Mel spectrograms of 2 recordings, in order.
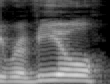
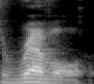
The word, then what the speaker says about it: Revel: I keep wanting to say reveal, I think it's Revel, although I'm sure everyone will complain that I mispronounced it anyway.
